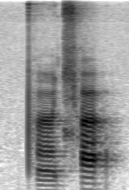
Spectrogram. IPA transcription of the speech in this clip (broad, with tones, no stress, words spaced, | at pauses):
pʰã˨ t͡ɕʰä˦ʔ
